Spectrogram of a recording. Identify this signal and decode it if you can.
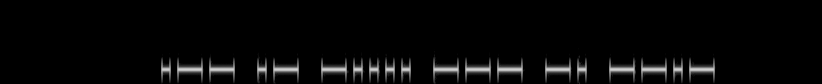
Morse code, heard as a keyed tone, about 15 wpm, 700 Hz. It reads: WA6ONQ
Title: USA Call Signs - 6 Characters - Repeated 2x - 15wpm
